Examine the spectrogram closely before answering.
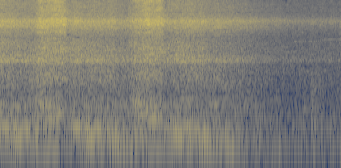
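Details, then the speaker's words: Motorcycle single-cylinder after repair for a noisy engine: damaged parts replaced, new timing chain and guides fitted, original tensioner reset and reused. Now idles smooth and even with a brief rev, no ticking or rattle, no misfire; normal idle. "okay na yung motor niya wala ng ingay ah maayos na yung Menor at hindi na siya palyado"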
